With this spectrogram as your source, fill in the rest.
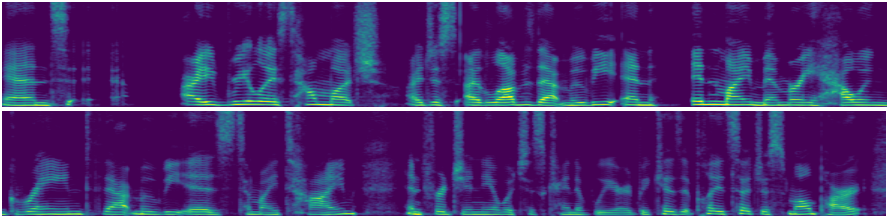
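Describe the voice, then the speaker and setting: On a very clean recording with a silent background, a woman with an American accent speaks at a moderate pace and medium pitch in a normal speaking voice. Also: fairly even intonation. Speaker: podcast host. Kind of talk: casual solo podcast narration.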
